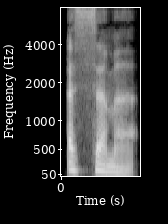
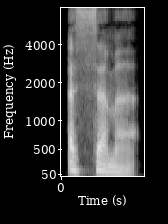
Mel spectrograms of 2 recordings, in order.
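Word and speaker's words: السماء: As-sama. As-sama.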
